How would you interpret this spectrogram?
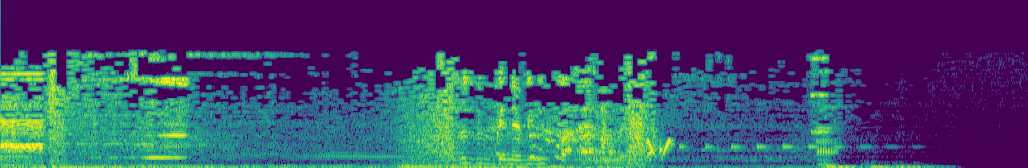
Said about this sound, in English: The whole unfriended thing, you could hear the computer buzzing off a couple of times.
